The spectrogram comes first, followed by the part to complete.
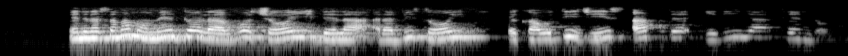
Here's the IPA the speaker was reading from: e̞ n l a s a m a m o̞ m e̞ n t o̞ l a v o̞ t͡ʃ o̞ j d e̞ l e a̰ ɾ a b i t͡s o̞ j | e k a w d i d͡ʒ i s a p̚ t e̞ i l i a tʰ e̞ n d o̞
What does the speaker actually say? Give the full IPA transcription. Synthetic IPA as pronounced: e̞ n l a s a m a m o̞ m e̞ n t o̞ l a v o̞ t͡ʃ o̞ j d e̞ l a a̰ ɾ a b i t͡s o̞ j | e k a w d i d͡ʒ i s a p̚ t e̞ i l i a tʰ e̞ n d o̞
